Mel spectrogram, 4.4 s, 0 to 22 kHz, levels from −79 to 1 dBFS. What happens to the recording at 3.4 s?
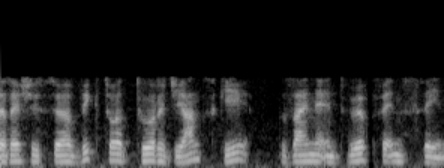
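Late packets drained the jitter buffer nine times between 2.72 and 3.74 s, so repeated stalls (stutter) drag the speech, with held-over fills up to 54 ms.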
